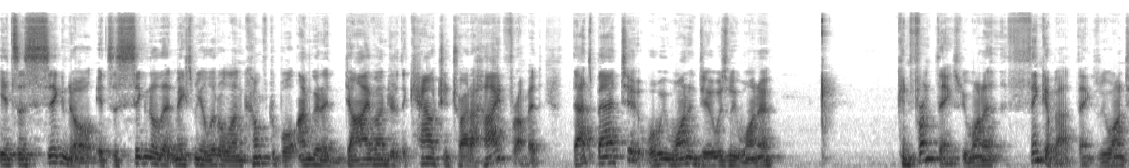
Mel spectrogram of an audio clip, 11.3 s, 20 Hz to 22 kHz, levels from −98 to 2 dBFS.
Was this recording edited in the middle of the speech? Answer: no; 0 cuts

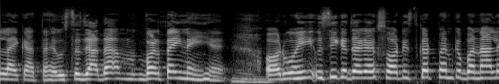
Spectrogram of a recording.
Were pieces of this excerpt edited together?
no; 0 cuts

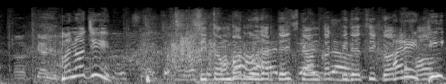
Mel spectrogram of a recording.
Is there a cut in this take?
yes; 1 cut; at 1.8 s

